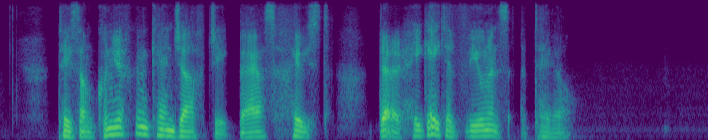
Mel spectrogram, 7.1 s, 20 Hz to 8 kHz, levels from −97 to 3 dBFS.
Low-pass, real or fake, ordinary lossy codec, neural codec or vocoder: 7.2 kHz; fake; Opus, 32 kbps; codec, 16 kHz in and 24 kHz out, 0.4 kbps, LongCat-Audio-Codec, fine tuned four codebook decoder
